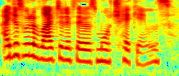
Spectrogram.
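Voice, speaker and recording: A woman with a fairly high voice co-hosts a podcast. She chats casually about films and states her opinions with emphasis. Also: fairly quick, fairly bright tone. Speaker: podcast co-host. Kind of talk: casual film review chat.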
